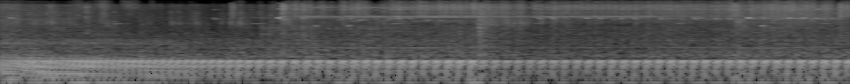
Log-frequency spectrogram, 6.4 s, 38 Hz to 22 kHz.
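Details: Optare Solo bus OS20 YJ12GVR on route 309, Poplar to Canning Town, with squeaky noise: coarse rapid rhythmic throbbing at steady revs, heavy and rough for a diesel, motorbike-like; engine thrash, cause not pinned down.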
